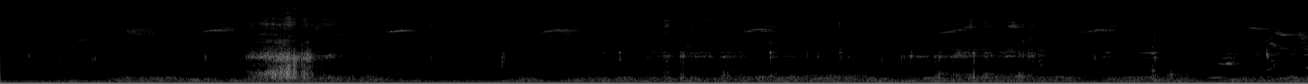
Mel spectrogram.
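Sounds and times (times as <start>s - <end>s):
low background noise: 0.0s - 13.0s
mouth smack while eating: 2.0s - 3.4s.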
